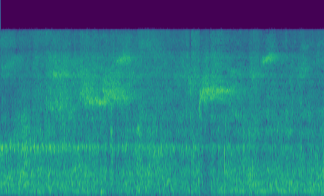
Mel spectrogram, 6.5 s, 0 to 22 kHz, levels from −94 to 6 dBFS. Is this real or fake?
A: fake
